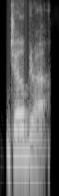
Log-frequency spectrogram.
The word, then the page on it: gerbera: Indian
